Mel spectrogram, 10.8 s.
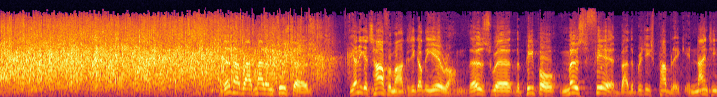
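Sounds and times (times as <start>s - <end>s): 
audience applause: 0.0s - 5.3s
speech: 3.4s - 10.7s.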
